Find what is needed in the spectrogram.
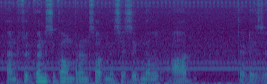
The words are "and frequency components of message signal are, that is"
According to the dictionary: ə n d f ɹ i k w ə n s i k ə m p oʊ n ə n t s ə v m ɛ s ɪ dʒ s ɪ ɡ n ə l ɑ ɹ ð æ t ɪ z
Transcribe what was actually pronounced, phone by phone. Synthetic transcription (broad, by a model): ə n d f ɹ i k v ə n s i k ə m p oʊ n ə n t s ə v m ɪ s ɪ s ɪ ɡ n ə l ɑ ɹ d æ t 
